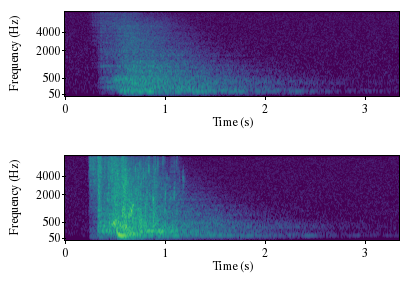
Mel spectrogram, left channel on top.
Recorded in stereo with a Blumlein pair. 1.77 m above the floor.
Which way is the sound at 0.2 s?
45° right.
